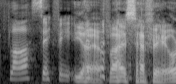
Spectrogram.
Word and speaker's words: Flysafair: Yes, How do you say it? Flysafair. There you are. Your SA Fair, it's Flysafair.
